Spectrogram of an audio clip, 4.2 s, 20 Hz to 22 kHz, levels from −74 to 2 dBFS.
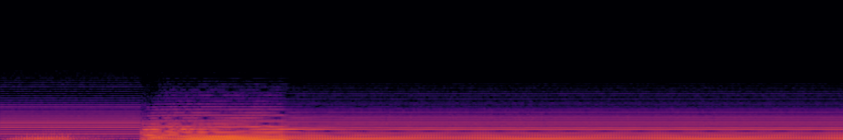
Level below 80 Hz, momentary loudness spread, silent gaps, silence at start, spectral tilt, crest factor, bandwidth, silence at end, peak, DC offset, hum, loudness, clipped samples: -52 dBFS; 6 LU; none; 0 s; -4.5 dB/octave; 16 dB; 12 kHz; 0 s; -12 dBFS; under 0.1%; none; -28 LUFS; under 0.1%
